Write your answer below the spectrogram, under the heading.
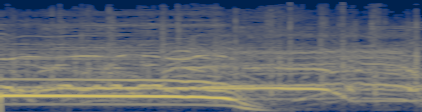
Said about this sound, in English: I tell you what, I every time I bring you on, the crowd just, I mean, they can't even control themselves. They can't contain themselves.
